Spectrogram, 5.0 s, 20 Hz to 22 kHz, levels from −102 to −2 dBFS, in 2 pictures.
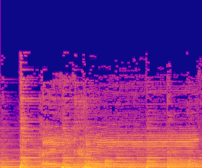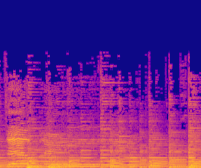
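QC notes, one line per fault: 1.48 s and 3.69 s: dropped samples. Each is a single sharp click with a thin vertical line in the spectrum, likely from a tiny run of missing samples, a fraction of a millisecond, making the waveform jump. Unlike a dropout, no sound is lost and no silence is heard.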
